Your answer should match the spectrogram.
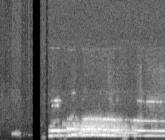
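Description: A faint, drawn-out bird call, starting about half a second in and holding a steady pitch for over a second.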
